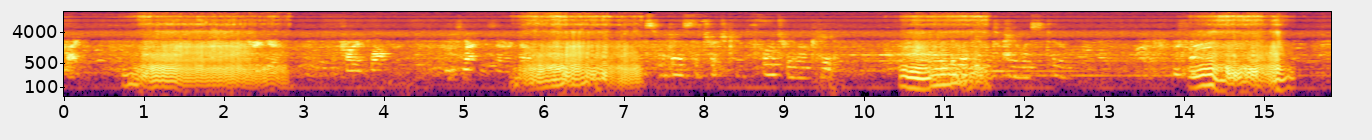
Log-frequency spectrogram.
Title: Pookie Snoring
